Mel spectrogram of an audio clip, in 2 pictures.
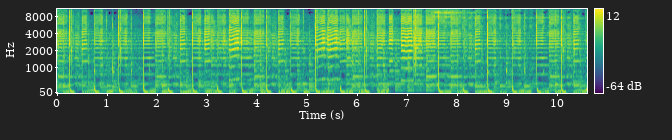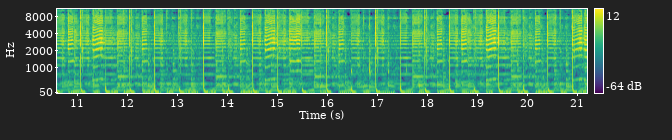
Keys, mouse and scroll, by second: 0.4 [, 0.7 click, 2.5-2.9 scroll down 1, 4.6 space, 4.8 click, 4.8 click, 5.1 space, 6.2 scroll up 1, 6.6-7.0 typing, 6.7 scroll up 1, 7.5-8.9 drag, 8.9 [, 9.9 click, 10.4 ], 10.6 click, 11.7 ], 12.2 click, 13.8 right click, 14.3 click, 14.3 click, 14.8-16.0 typing, 15.6 click, 17.2-18.8 typing, 17.6 click, 17.8 click, 18.9-21.0 drag.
